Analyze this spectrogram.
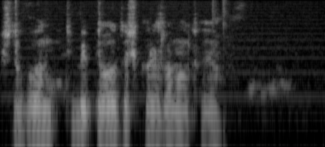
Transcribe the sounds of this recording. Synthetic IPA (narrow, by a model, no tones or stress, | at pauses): ʂt̪obɨontʲɪbʲepʲɪlˠot̪ət͡ɕkoɾɐzlˠamɑlˠt̪vɐjɔ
